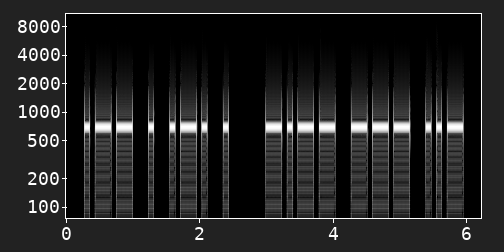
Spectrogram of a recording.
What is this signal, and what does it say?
Morse code, heard as a keyed tone, about 15 wpm, 700 Hz. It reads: WERE YOU
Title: Sentences from Top 200 Words 15wpm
